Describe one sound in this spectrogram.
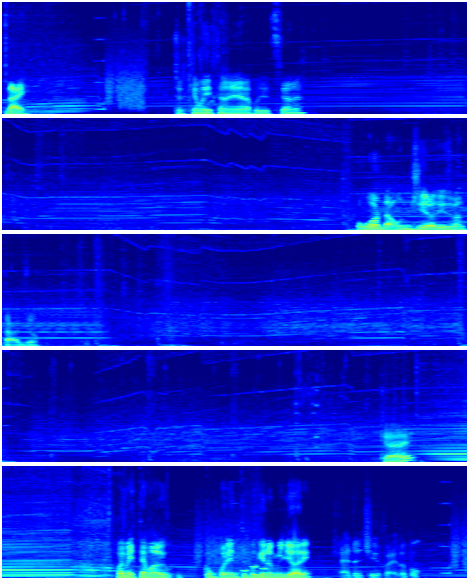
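A racing car engine whines steadily at high revs, its pitch rising and falling.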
